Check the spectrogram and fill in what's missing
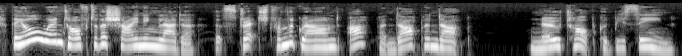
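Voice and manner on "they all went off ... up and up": plain reading voice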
